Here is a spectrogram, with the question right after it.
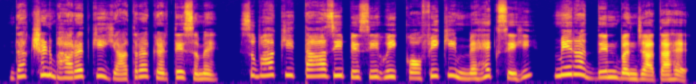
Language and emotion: Hindi, happy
